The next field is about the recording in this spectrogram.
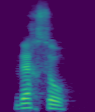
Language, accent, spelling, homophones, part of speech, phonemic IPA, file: French, France, Verseau, verso, proper noun, /vɛʁ.so/, LL-Q150 (fra)-Verseau.wav
- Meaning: 1. the stellar constellation Aquarius 2. the zodiac sign Aquarius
